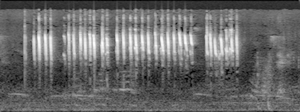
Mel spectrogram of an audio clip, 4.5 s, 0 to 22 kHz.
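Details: Hill prinia, locally ciblek gunung, singing gacor in the 'ngebren' AK47 style: a dense run of about twenty quick high buzzy notes, a short gap, then a shorter burst, with faint murmuring below.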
